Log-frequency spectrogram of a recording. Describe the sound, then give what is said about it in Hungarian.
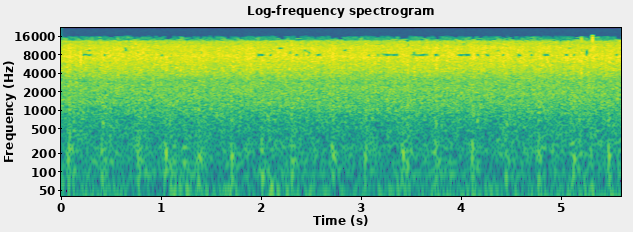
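Steady rain pours down in a video game, a dense, even hiss that holds at the same loudness from start to finish with no voices. “Villámlott. Megérkezett a dörgés. Ez tök jól meg van csinálva egyébként a játékban.”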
